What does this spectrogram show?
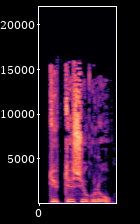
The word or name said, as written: dybdepsykolog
